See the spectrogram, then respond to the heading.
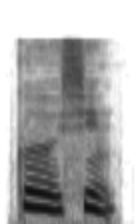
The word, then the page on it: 个性: gè xìng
